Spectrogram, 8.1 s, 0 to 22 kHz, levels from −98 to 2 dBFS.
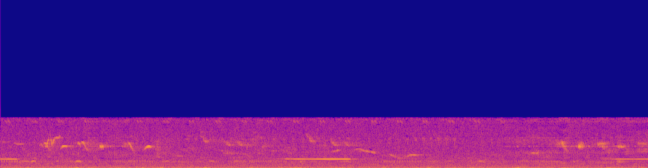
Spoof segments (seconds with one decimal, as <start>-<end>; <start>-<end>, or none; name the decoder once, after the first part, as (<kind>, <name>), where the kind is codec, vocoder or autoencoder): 1.1-1.6 (codec, SNAC); 6.3-8.1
